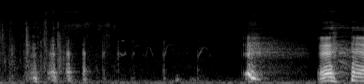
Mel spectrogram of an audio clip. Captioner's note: laughs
